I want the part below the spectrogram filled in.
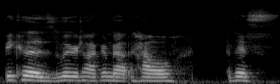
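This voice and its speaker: A woman's voice: fairly low pitch, level tone, unhurried, darkish tone. A woman who works as a mail carrier, telling casual stories for her vlog, swearing, laughing often and acting out the voices of the people she quotes.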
